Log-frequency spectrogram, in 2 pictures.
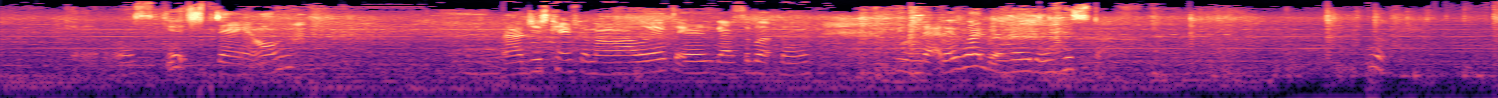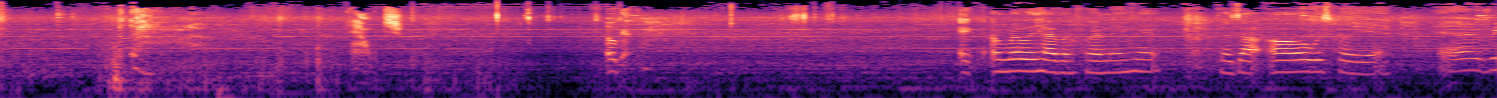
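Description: A young girl talks and sings close to a phone's microphone.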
